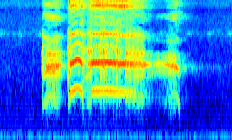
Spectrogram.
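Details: Loud wild chicken call: a short rasping first note, a quick upward-bending syllable, then a long even harmonic note lasting about a second and ending abruptly. Low background hum.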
